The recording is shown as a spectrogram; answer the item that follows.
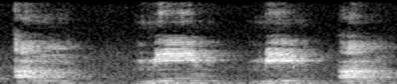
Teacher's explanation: میم یہ ہونٹ سے نکلتا ہے، کہاں سے ادا ہوتا ہے؟ دونوں ہونٹوں کے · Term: شفوی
